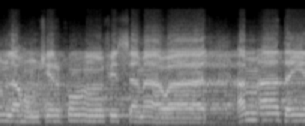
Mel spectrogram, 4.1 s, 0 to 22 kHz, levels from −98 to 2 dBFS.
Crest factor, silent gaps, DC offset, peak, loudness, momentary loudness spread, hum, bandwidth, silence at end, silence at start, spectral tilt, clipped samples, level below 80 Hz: 14 dB; none; under 0.1%; -10 dBFS; -22 LUFS; 5 LU; none; 15.5 kHz; 0 s; 0 s; -2 dB/octave; under 0.1%; -70 dBFS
